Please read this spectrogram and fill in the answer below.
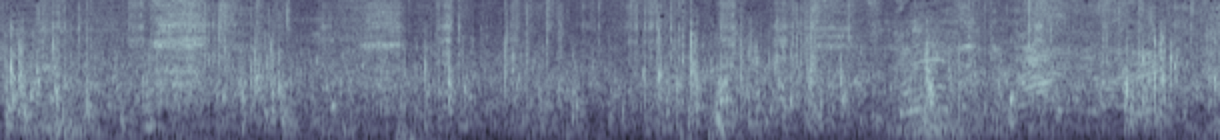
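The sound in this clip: Canoe paddled through water: continuous splashing and rushing water noise fills the whole stretch with irregular surges, while people talk over it.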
